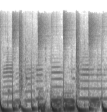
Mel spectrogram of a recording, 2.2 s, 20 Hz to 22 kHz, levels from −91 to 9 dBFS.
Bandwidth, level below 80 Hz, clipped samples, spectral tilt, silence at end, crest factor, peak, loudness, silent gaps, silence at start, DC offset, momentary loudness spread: 15.5 kHz; -20 dBFS; under 0.1%; -5.5 dB/octave; 0 s; 12 dB; -4 dBFS; -17 LUFS; none; 0 s; under 0.1%; 3 LU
